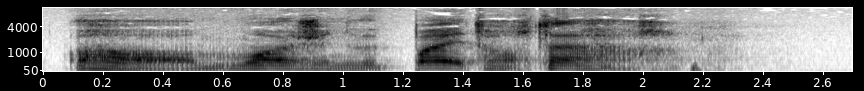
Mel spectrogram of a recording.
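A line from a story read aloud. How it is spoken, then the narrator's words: Grumbling. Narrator (French): Lucie grogne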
